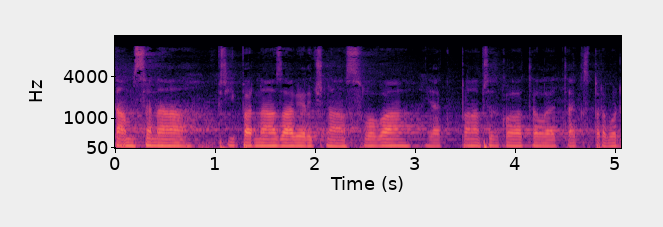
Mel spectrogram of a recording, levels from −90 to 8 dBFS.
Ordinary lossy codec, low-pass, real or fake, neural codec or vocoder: MP3, 48 kbps; 14.4 kHz; fake; vocoder, 44.1 kHz, 128 mel bands every 256 samples, BigVGAN v2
